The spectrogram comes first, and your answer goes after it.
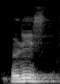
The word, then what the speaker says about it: wrist: ये इसमें भी हम देख रहे हैं कि W के बाद जस्ट R आ रहा है, तो इसमें भी W का उच्चारण नहीं किया जाएगा। इसका उच्चारण क्या हो जाएगा? रिस्ट, है ना, रिस्ट।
